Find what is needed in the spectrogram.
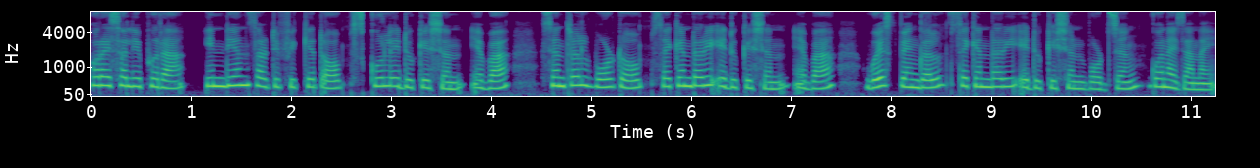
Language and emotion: Bodo, neutral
